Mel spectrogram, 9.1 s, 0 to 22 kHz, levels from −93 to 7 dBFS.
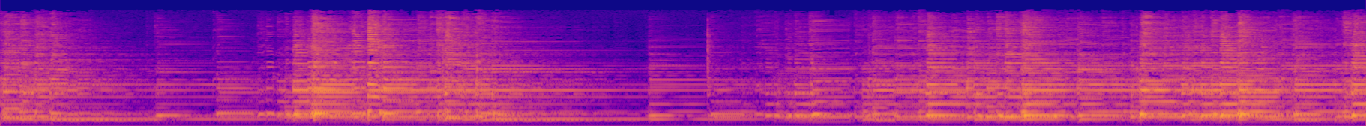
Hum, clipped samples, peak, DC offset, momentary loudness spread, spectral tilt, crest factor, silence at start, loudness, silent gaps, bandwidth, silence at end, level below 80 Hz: none; under 0.1%; -4 dBFS; under 0.1%; 16 LU; -2 dB/octave; 20 dB; 0 s; -22 LUFS; none; 16 kHz; 0 s; -74 dBFS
